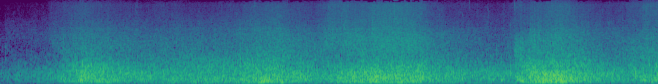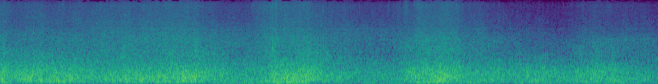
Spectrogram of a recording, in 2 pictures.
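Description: Seaside ambience: water washing and wind on the microphone, a rushing noise that swells and fades every couple of seconds.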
